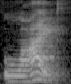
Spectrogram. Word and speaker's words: light: right light i i light has a long i sound l i g h t light all right let's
